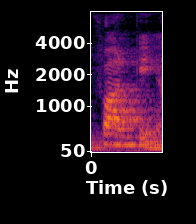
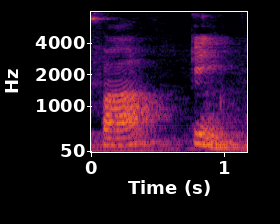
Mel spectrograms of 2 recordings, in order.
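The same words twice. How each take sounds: First: "পার্কিং" with the r sounded before k; R pronounced. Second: "ফাকিং" as slow faa-king with no r; silent R. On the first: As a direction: say "পার্কিং" as par-king, r audible. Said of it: "আমরা পার্কিং বলে থাকি". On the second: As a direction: drop the r in "ফাকিং", long open a. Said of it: "আর উচ্চারণটা না করি". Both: Shown as a demonstration.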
